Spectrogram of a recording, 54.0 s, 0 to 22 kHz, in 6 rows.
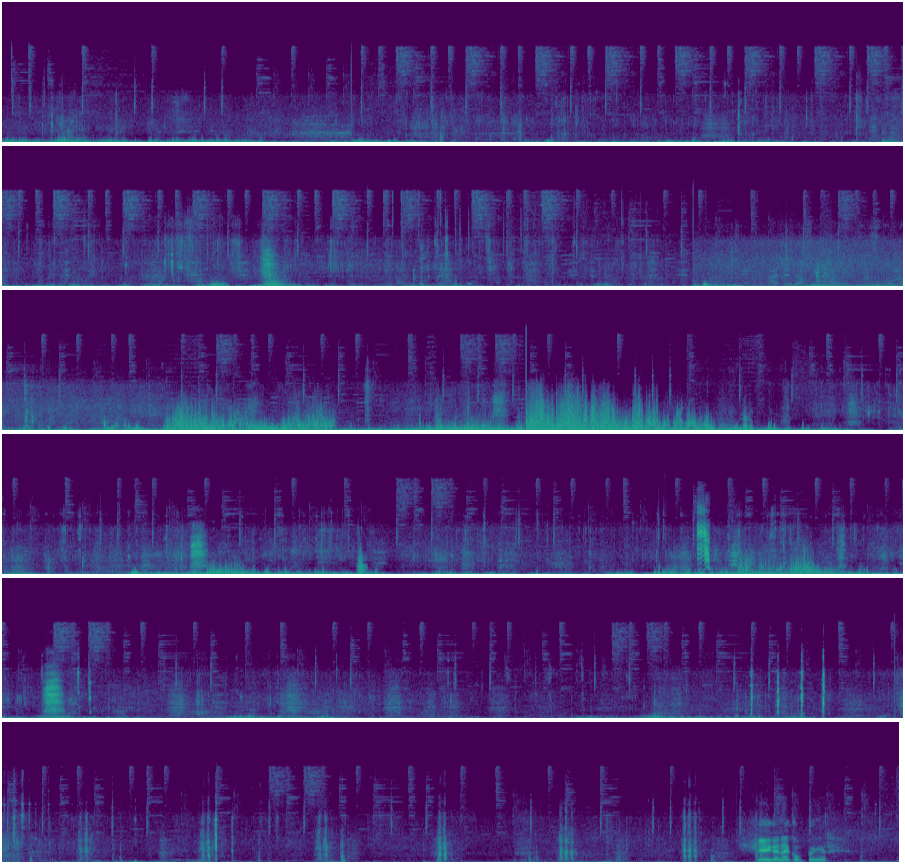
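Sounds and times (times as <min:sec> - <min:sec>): wind buffeting microphone: 0:00.0 - 0:54.0
horse moving on soft sand: 0:02.2 - 0:54.0.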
